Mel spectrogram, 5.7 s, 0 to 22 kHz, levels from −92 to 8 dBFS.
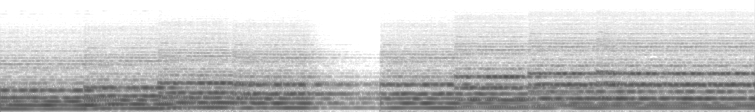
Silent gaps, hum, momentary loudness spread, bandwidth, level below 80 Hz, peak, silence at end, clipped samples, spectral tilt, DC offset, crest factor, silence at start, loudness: none; none; 5 LU; 13.5 kHz; -72 dBFS; -14 dBFS; 0 s; under 0.1%; -8 dB/octave; under 0.1%; 14 dB; 0 s; -28 LUFS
